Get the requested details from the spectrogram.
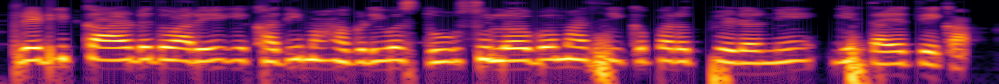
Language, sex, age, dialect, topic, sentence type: Marathi, female, 25-30, Standard Marathi, banking, question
